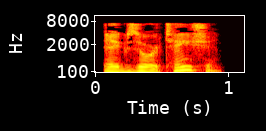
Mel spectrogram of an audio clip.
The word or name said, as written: exhortation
